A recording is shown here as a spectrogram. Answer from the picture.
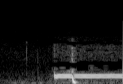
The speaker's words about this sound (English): Let's try ITT. This can be a lot of fun if you have access to all the companies. We will now hear the ITT dial tone come in.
